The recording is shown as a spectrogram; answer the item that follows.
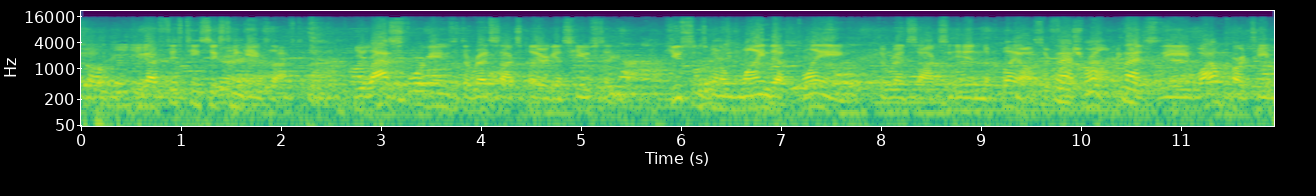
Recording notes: A Mint Pros Stadium Suite Event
